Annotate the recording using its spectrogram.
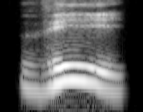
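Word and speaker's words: V: এরপরে ভি। এই উচ্চারণটা একটু, ভি এর উচ্চারণটা একটু ক্রিটিক্যাল। এটা বিও নয় বাংলার, আবার ভিও নয়, ব ভ দুইটার মিশ্রণ।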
